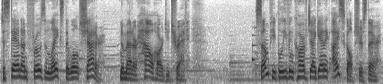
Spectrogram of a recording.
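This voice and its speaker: Man voicing a cocky young warrior, lively pitch. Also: moderate pace, soft background music, close to an everyday voice. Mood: fond, eager. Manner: teasing, confident, playful. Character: cocky, friendly young male warrior from a snowy land. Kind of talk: video game character voice lines.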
